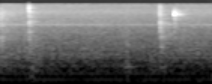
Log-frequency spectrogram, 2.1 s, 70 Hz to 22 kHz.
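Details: Bang & Olufsen CD50 under repair, drive belt being replaced: few faint sharp ticks in a quiet room with no drawer travel when open is pressed; tray mechanism clicks but never opens, owner thinks it believes a disc is inside.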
